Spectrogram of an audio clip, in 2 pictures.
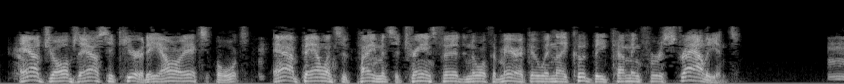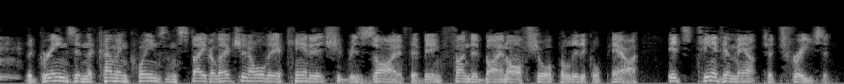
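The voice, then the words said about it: Imitates another person's voice, poor accent. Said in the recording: “My apologies for the crappy accent ... This is on the fly.”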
